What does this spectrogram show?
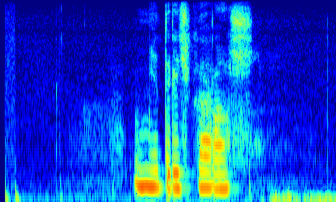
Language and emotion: Russian, neutral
